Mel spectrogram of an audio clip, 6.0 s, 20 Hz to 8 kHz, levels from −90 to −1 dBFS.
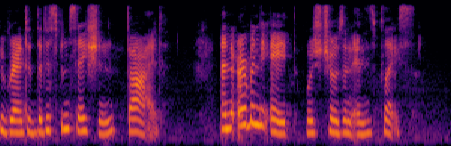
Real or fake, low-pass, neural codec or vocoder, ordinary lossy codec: fake; 7.2 kHz; codec, 16 kHz, 4 kbps, FreqCodec, larger model; MP3, 64 kbps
